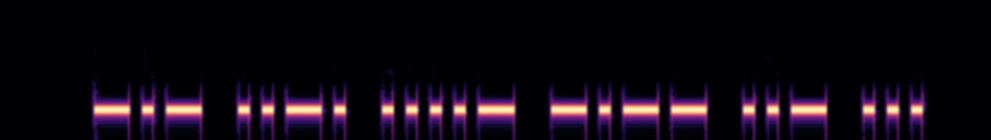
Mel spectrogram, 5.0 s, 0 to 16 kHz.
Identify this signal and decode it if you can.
Morse code, heard as a keyed tone, about 20 wpm, 700 Hz. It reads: KF4YUS
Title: USA Call Signs Repeated 3x 20wpm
